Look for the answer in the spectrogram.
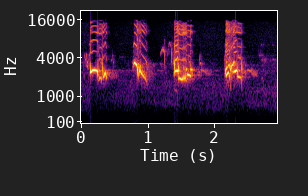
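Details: Four loud, slurred whistled phrases from an American robin, each a rising-then-falling carol spaced about two-thirds of a second apart.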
